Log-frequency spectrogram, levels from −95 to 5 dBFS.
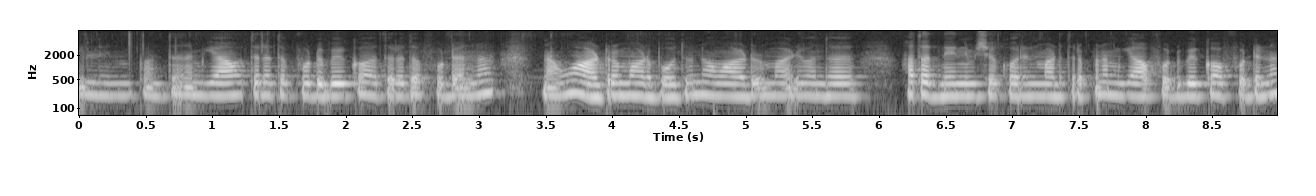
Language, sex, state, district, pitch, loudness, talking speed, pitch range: Kannada, female, Karnataka, Belgaum, 200 Hz, -18 LUFS, 215 wpm, 195-210 Hz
